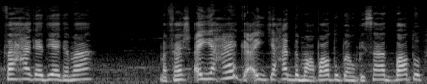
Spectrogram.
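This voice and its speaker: An Egyptian woman vlogger telling a story in a casual monologue, animated and rhetorical, often turning to her viewers with questions. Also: a little high, racing, slight background noise. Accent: Egyptian Arabic.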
